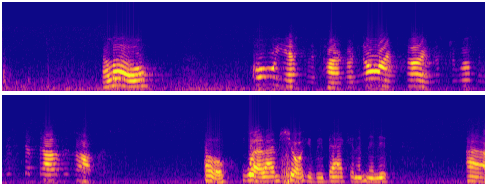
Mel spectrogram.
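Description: A woman talks calmly on a phone, close by.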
